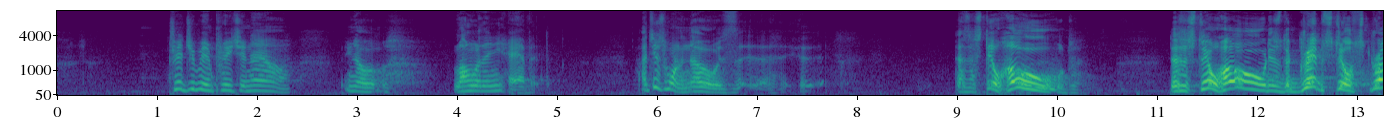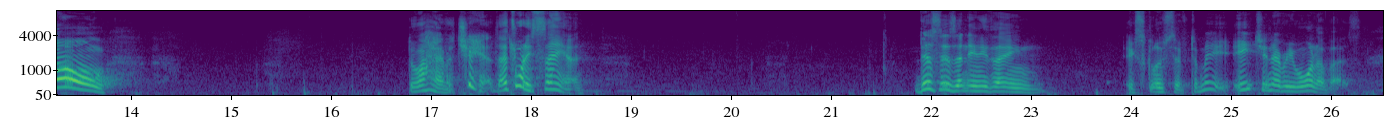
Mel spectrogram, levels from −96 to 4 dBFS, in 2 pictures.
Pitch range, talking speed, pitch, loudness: 195-295 Hz, 120 wpm, 225 Hz, -29 LUFS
